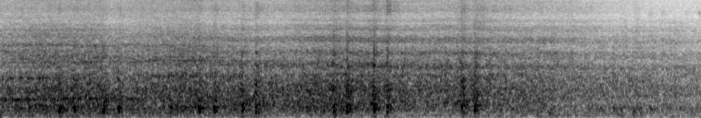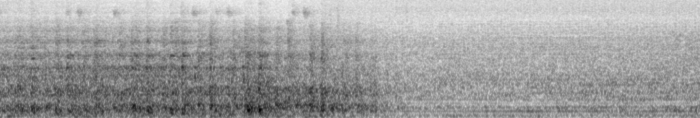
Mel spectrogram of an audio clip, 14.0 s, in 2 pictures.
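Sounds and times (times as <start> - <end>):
train wheels clacking over joints: 6.2 - 10.9.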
